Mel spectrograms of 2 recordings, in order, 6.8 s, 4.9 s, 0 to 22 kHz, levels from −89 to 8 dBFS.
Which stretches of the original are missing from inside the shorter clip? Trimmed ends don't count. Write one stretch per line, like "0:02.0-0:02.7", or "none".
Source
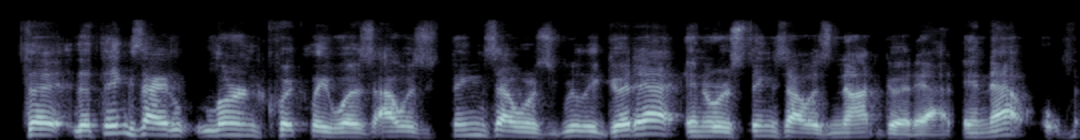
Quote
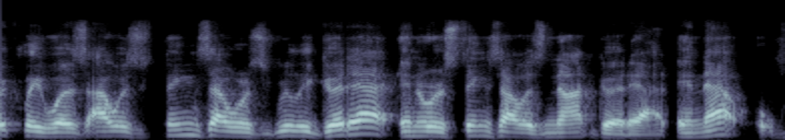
none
